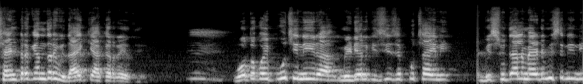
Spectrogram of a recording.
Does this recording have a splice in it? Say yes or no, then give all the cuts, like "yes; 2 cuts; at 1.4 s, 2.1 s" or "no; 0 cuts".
yes; 1 cut; at 4.7 s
